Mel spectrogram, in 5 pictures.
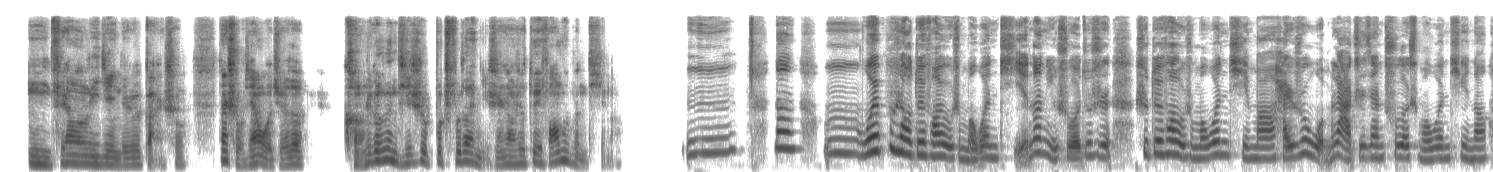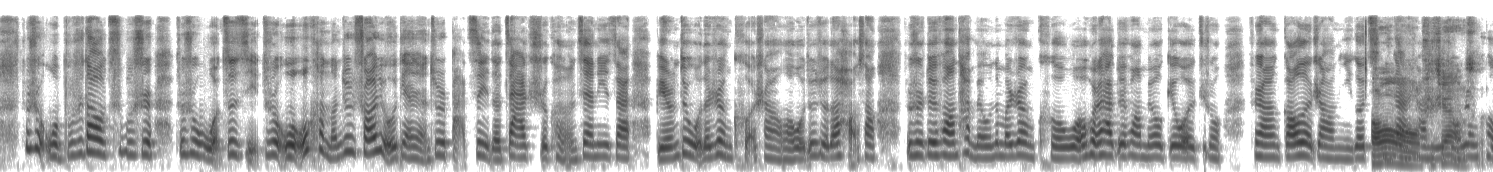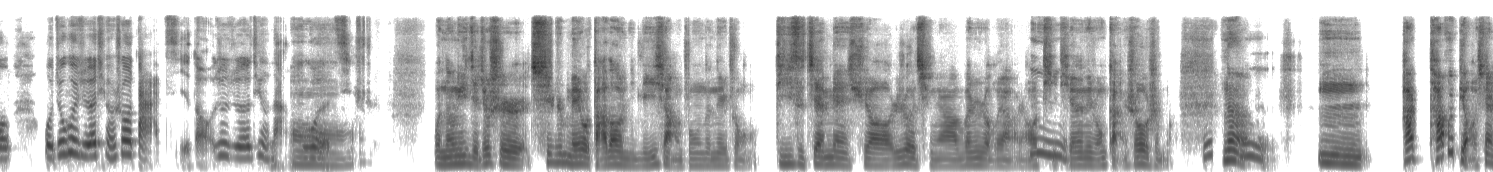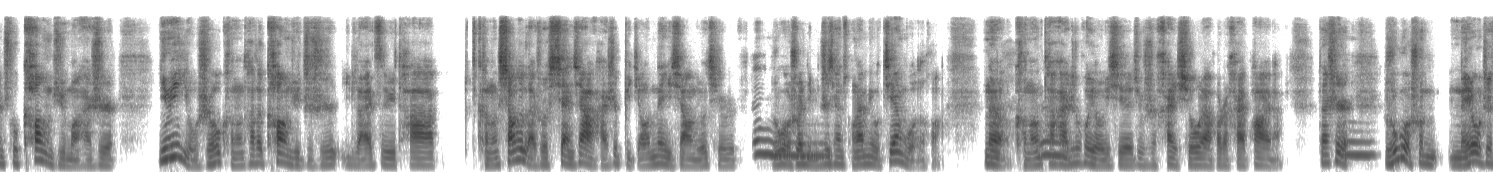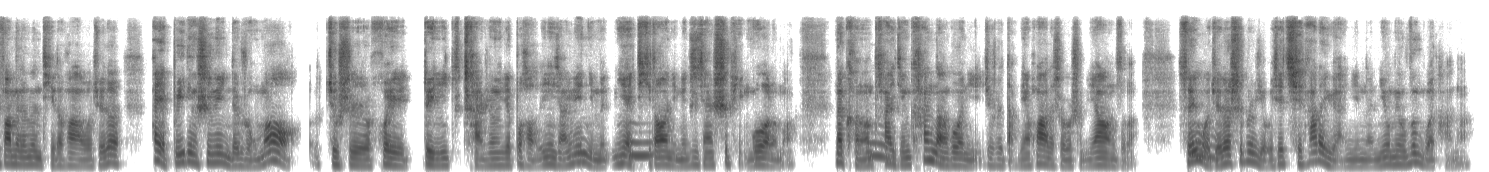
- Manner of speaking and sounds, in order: other background noise
- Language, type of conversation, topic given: Chinese, advice, 刚被拒绝恋爱或约会后，自信受损怎么办？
